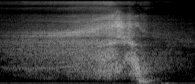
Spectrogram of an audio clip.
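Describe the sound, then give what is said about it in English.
A voice imitates a jet airplane whoosh to introduce the movie Top Gun: Maverick: a breathy, hissing rush that swells steadily for over a second, peaks, then sweeps downward and fades. No talking accompanies it. “You like that airplane noise?”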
